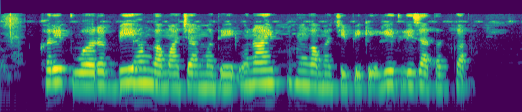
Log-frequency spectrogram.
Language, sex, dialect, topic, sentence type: Marathi, female, Standard Marathi, agriculture, question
